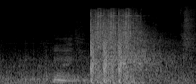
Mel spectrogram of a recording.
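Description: A burst of rapid automatic gunfire erupts in a post-apocalyptic wasteland video game, with a short tonal in-game sound just before the loud sustained volley.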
